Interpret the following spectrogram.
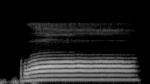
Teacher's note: Maka yang terangkat itu pangkal lidahnya aja. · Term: tafkhim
